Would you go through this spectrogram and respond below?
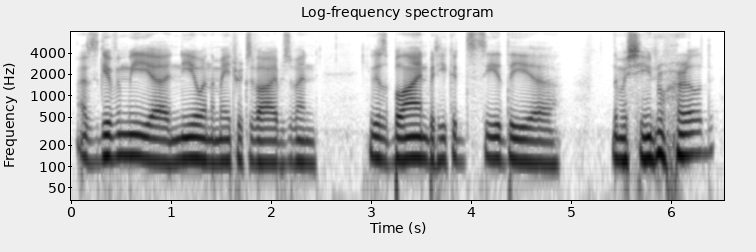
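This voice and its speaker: A man's voice: medium pitch, fairly even intonation, normal speed, darkish tone, smooth, dry recording, studio quality. A man hosting a livestream study in casual, informal chat sprinkled with youthful slang and exclamations. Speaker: Bible study livestream host.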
